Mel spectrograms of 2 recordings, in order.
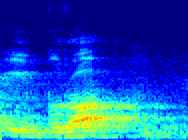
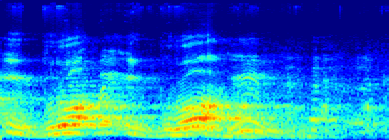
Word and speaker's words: Ibrahim: Ibrahim waa Ali Ibrahim Ibrahim juga kita bacanya ibro Iya jadi enggak itu sebetulnya harus ada Qalqalah kalau BA mati harus qalqolah kan Ya wajib ya bukannya ibro Bagaimana bacanya I Ibrahim tapi IB Ibrahim tahu itu Nah kalau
